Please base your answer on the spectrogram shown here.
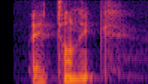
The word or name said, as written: atonic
